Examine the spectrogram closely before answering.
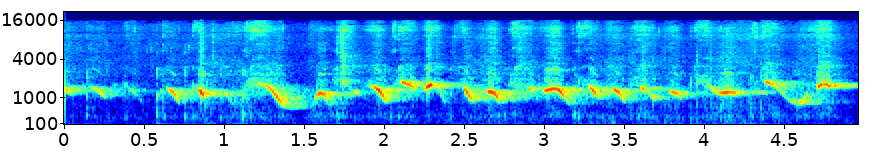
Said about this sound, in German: Dann natürlich die Mönchsgrasmücke, die schnelle Amsel, wie wir sie auch nennen, mit ihrem...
